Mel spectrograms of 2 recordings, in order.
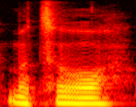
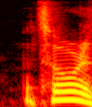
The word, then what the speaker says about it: Mathur: My name is Roy Mathur. I'm a writer. Mathur is spelt M-A-T-H-U-R. If you don't pronounce it right, I will mock you mercilessly.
